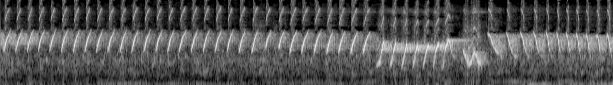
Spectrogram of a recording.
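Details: White-rumped shama kretekan song with 'tembakan' material, used to provoke singing; a long machine-like run of rapid repeated notes, briefly shifting lower in pitch, then resuming at the higher pitch.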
